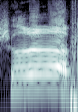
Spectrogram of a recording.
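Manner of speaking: loud yelling. Retelling the audience's reaction: imitating people yelling.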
